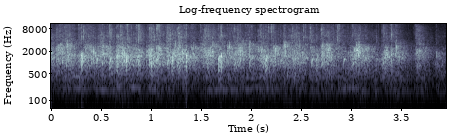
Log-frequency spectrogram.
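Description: A church congregation claps together in strong, steady applause during a Spanish-language sermon, filling the room without any speech on top.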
